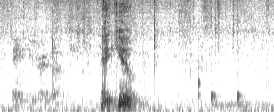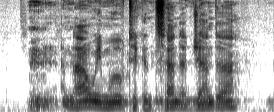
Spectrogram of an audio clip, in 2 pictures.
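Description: A man speaks calmly through a microphone and loudspeakers.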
